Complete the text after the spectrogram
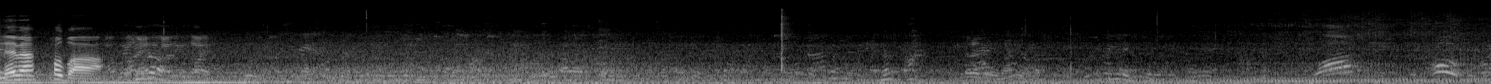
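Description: A large crowd of spectators chatters outdoors.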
